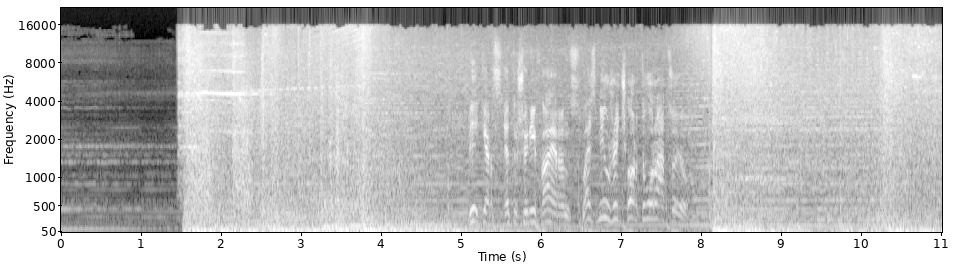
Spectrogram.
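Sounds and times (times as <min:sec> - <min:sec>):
dense loud trailer music: 0:01.5 - 0:11.0.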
